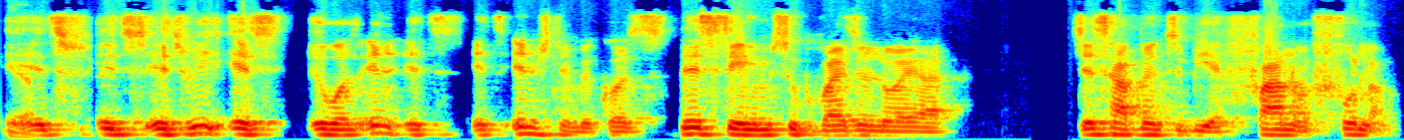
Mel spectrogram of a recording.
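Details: Adult man who has stammered since childhood, severe growing up, now managed after speech therapy; audible word repetitions; stuttering.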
